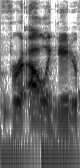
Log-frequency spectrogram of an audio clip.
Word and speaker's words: Feraligatr: I was going for feral like a cat for feral, but I landed on Feraligatr for the pronunciation simply because it looks like an alligator.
